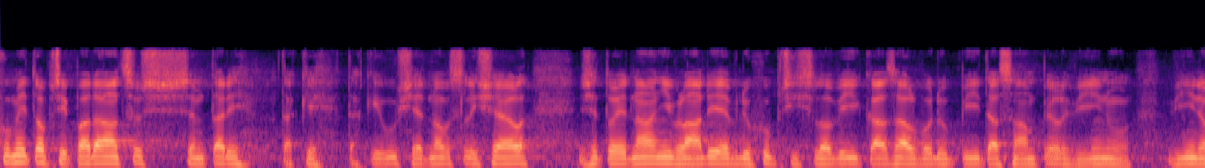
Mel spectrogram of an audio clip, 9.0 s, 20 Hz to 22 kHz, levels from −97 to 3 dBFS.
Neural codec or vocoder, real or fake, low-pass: none; real; 7.2 kHz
